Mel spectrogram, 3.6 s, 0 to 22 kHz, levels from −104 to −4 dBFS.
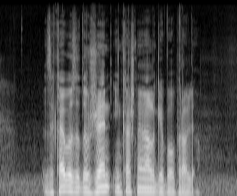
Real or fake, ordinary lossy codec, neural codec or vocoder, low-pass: real; none; none; 19.8 kHz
